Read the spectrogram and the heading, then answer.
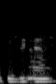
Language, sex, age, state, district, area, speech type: Hindi, male, 18-30, Bihar, Begusarai, rural, conversation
